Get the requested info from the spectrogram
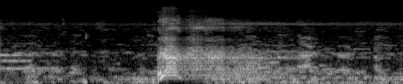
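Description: Murmur of a crowd of voices on an outdoor parade ground, cut across by a sudden loud, short shouted call with a falling pitch about a second and a half in.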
